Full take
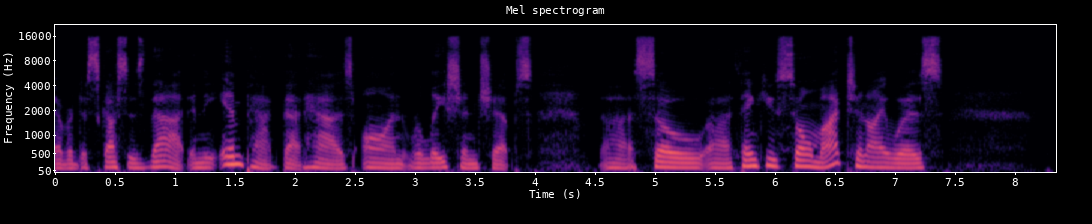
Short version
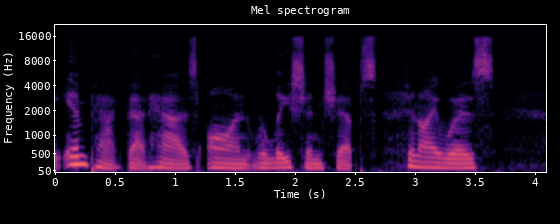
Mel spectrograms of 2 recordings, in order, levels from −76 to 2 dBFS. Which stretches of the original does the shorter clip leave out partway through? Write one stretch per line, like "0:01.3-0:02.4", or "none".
0:04.2-0:06.6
